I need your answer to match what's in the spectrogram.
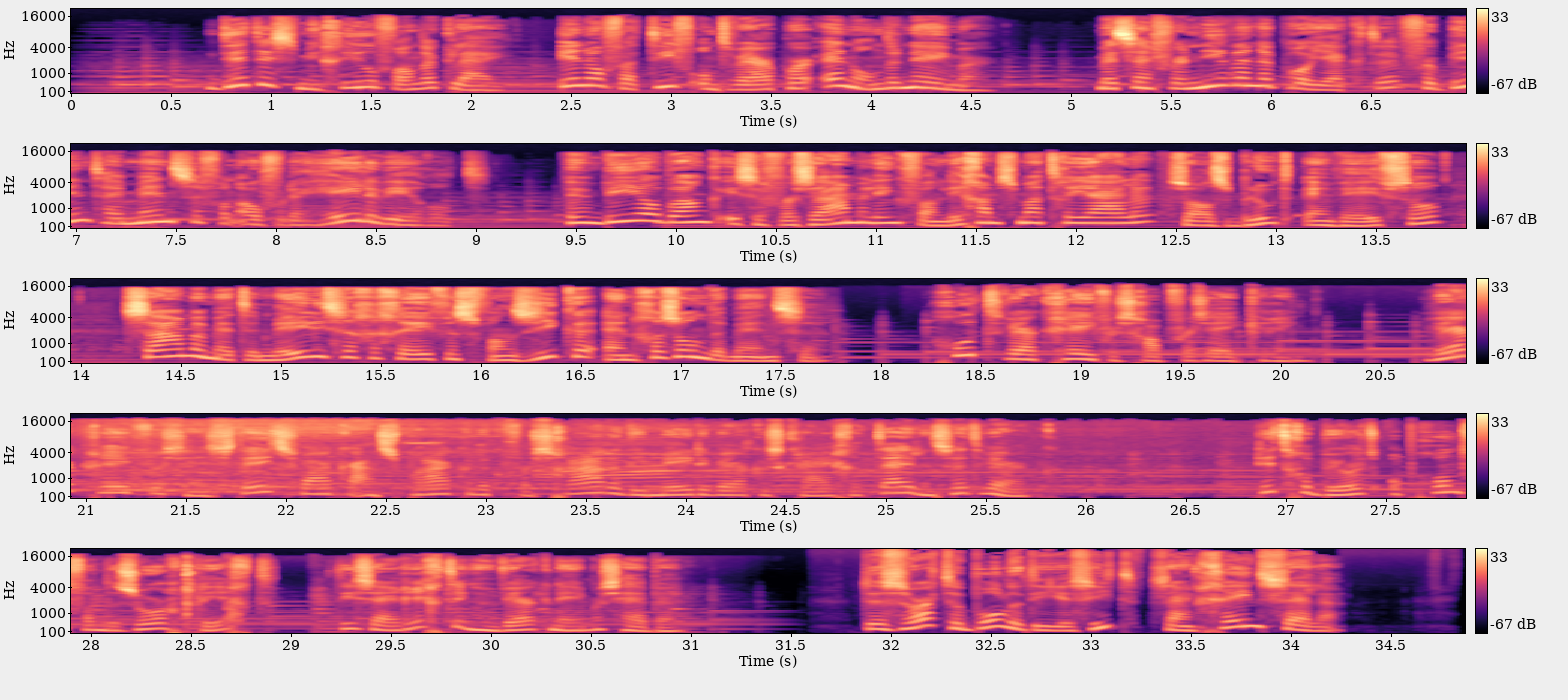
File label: audioreel corporate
